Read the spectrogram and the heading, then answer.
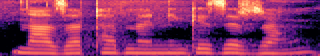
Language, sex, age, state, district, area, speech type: Bodo, female, 18-30, Assam, Chirang, rural, spontaneous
